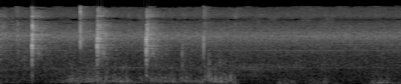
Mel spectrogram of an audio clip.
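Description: Scattered paintball marker shots: four or five sharp pops, irregularly spaced, in the first two seconds. A low rumble on the microphone runs under them through the first half.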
